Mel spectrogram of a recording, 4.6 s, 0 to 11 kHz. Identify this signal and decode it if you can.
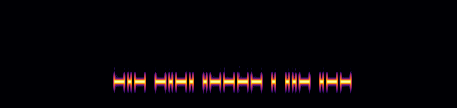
Morse code, heard as a keyed tone, about 34 wpm, 700 Hz. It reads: KC1EUW
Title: USA Call Signs - 6 Characters - Repeated 3x - 35wpm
